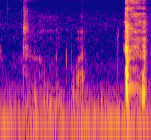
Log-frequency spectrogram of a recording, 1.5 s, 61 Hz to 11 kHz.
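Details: A brief sharp cough burst, then a smaller second burst, as a girl has a Covid-19 nasal swab test; a reflex cough from nasal irritation.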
